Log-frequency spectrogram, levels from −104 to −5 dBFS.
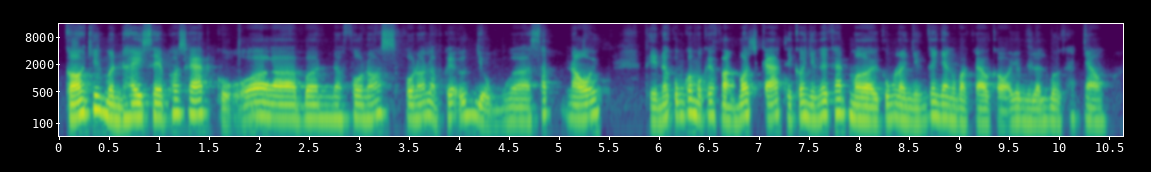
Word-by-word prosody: Có 140 Hz, +5 st, +8 dB
chứ, 210 Hz, -, +4 dB
mình 135 Hz, -7 st, +2 dB
hay 135 Hz, +3 st, +3 dB
xem 140 Hz, 0 st, 0 dB
podcast 170 Hz, -1 st, +2 dB
của, 145 Hz, +1 st, +3 dB
ờ, 130 Hz, -1 st, +6 dB
bên 130 Hz, 0 st, -1 dB, 0.2 s
Fonos, 135 Hz, +5 st, -3 dB
Fonos 130 Hz, +1 st, 0 dB
là 150 Hz, -, -2 dB
một -, -, -16 dB
cái 140 Hz, -, -1 dB
ứng 150 Hz, +2 st, -4 dB
dụng, 100 Hz, +1 st, -5 dB
à, 115 Hz, -1 st, -2 dB
sách 115 Hz, +8 st, -6 dB, 0.2 s
nói, 130 Hz, +3 st, +2 dB, 0.5 s
thì 115 Hz, -, -4 dB
nó 130 Hz, +4 st, -2 dB
cũng 150 Hz, 0 st, -4 dB
có 175 Hz, -, +2 dB
một 145 Hz, -, +1 dB
cái 150 Hz, +2 st, -4 dB
phần 125 Hz, -3 st, +3 dB
podcast 145 Hz, -1 st, +2 dB
thì 130 Hz, -, -5 dB
có 140 Hz, -, -1 dB
những 130 Hz, -4 st, -2 dB
cái 155 Hz, -, +1 dB
khách 170 Hz, 0 st, 0 dB
mời, 120 Hz, -4 st, +4 dB
cũng 130 Hz, +4 st, -4 dB
là 125 Hz, -2 st, +1 dB
những 110 Hz, -1 st, -7 dB
cái 150 Hz, -, -2 dB
nhân 135 Hz, -4 st, -1 dB
vật 105 Hz, -3 st, -2 dB
cào 105 Hz, 0 st, +2 dB
cọ 95 Hz, -1 st, -2 dB
trong 115 Hz, -1 st, -4 dB
nhiều 110 Hz, -, -6 dB
lĩnh 110 Hz, +1 st, -4 dB
vực 110 Hz, -3 st, -5 dB
khác 130 Hz, -, -18 dB
nhau. 110 Hz, 0 st, -4 dB
130 Hz, 265 wpm, -21 LUFS, 115-145 Hz, 0.5 s, Có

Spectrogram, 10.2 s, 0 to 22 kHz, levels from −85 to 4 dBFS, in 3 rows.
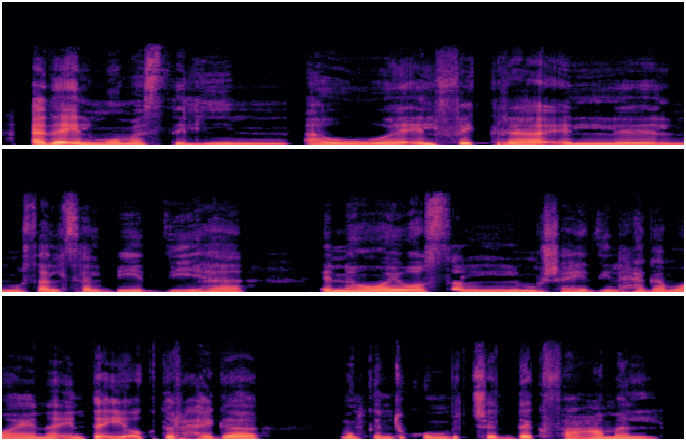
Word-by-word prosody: أداء 165 Hz, +4 st, +9 dB
الممثلين 170 Hz, -4 st, 0 dB
أو 155 Hz, +1 st, +2 dB
الفكرة 170 Hz, +5 st, +1 dB
اللي 150 Hz, -2 st, +2 dB
المسلسل 150 Hz, +5 st, -3 dB
بيديها، 160 Hz, +1 st, -4 dB, 0.4 s
إن 150 Hz, 0 st, +2 dB
هو 160 Hz, +2 st, +3 dB
يوصل 165 Hz, +1 st, +1 dB
للمشاهدين 155 Hz, -1 st, -3 dB
حاجة 160 Hz, +1 st, -5 dB
معينة، 155 Hz, -1 st, 0 dB
أنتَ 200 Hz, -, -4 dB
إيه 225 Hz, -1 st, +2 dB
أكتر 230 Hz, +1 st, -2 dB
حاجة 200 Hz, +1 st, +2 dB, 0.4 s
ممكن 185 Hz, +2 st, -2 dB
تكون 190 Hz, 0 st, -4 dB
بتشدك 180 Hz, -2 st, 0 dB
في 160 Hz, -, -5 dB
عمل؟ 155 Hz, -2 st, 0 dB
160 Hz, 130 wpm, -24 LUFS, 155-180 Hz, 0.4 s, أداء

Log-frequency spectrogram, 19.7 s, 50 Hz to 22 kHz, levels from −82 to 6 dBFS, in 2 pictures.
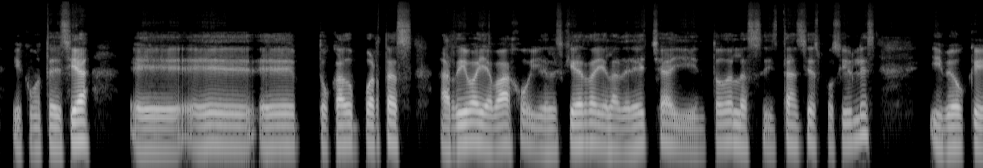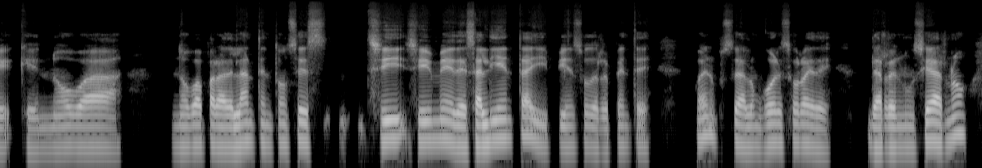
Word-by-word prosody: y -, -, -5 dB
como 110 Hz, 0 st, -8 dB
te 115 Hz, -, -2 dB
decía, 130 Hz, +4 st, +7 dB, 0.4 s
eh 115 Hz, +3 st, -1 dB
he 120 Hz, +1 st, 0 dB
he -, -, -12 dB, 0.2 s
tocado 120 Hz, +1 st, +1 dB
puertas 120 Hz, +2 st, 0 dB, 0.3 s
arriba 125 Hz, +4 st, +4 dB
y -, -, +3 dB
abajo 115 Hz, +1 st, +2 dB
y 110 Hz, -1 st, -6 dB
a -, -, -2 dB
la 105 Hz, -, -4 dB
izquierda 125 Hz, +3 st, +1 dB
y -, -, 0 dB
a 115 Hz, -, 0 dB
la 110 Hz, -1 st, -1 dB
derecha 110 Hz, -, -2 dB
y -, -, -7 dB
en 105 Hz, 0 st, -15 dB
todas 130 Hz, +1 st, -1 dB
las 115 Hz, -2 st, -3 dB
instancias 115 Hz, +3 st, -4 dB
posibles 130 Hz, +8 st, -5 dB, 0.5 s
y 120 Hz, -, -5 dB
veo 115 Hz, 0 st, +2 dB
que 110 Hz, -2 st, -1 dB
que 105 Hz, 0 st, -6 dB
no 110 Hz, +2 st, -4 dB
va 115 Hz, -2 st, +1 dB, 0.5 s
no 115 Hz, 0 st, -5 dB
va 120 Hz, 0 st, +3 dB
para 120 Hz, -2 st, +3 dB
adelante. 125 Hz, +3 st, +2 dB
Entonces, 130 Hz, -, -2 dB, 0.4 s
sí 145 Hz, +2 st, +4 dB
sí 135 Hz, 0 st, +2 dB
me 140 Hz, -1 st, +3 dB
desalienta 125 Hz, -, +3 dB
y 65 Hz, -4 st, -3 dB
pienso 115 Hz, 0 st, -4 dB
de 110 Hz, -, 0 dB
repente: 115 Hz, +2 st, -6 dB, 0.4 s
Bueno, 80 Hz, -1 st, -2 dB
pues -, -, -10 dB
a 120 Hz, -, +4 dB
lo 115 Hz, 0 st, -3 dB
mejor 125 Hz, +3 st, +1 dB
es 125 Hz, -, -8 dB
hora 125 Hz, -2 st, +2 dB
de 105 Hz, -3 st, -3 dB, 0.3 s
de 110 Hz, 0 st, +3 dB
renunciar, 115 Hz, +4 st, +3 dB
¿no?" 170 Hz, +2 st, -2 dB
115 Hz, 170 wpm, -24 LUFS, 110-125 Hz, 0.5 s, decía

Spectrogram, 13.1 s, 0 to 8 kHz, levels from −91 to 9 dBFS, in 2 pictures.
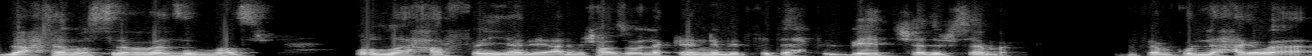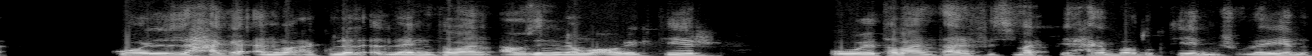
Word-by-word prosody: ده 120 Hz, -, +2 dB
إحنا 120 Hz, -, -1 dB
بُص 145 Hz, +4 st, 0 dB
لمّا 120 Hz, -3 st, +3 dB
بانزِل 135 Hz, +1 st, +3 dB
مصر 155 Hz, -, -2 dB, 0.4 s
والله -, -, +2 dB
حرفيًا 130 Hz, -4 st, 0 dB
يعني 95 Hz, -1 st, 0 dB
مش 100 Hz, +4 st, -7 dB
عاوز 120 Hz, +1 st, -1 dB
أقول 120 Hz, +1 st, -3 dB
لك -, -, -1 dB
كإن 115 Hz, +3 st, +1 dB
بتفتح 100 Hz, -1 st, -2 dB
في -, -, -31 dB
البيت 140 Hz, +10 st, 0 dB
شادر 120 Hz, -2 st, 0 dB
سمك، -, -, -3 dB, 0.6 s
أنت -, -, -18 dB
فاهم، 120 Hz, -, +1 dB
كل 130 Hz, +2 st, +2 dB
حاجة 120 Hz, 0 st, +1 dB
بقى 125 Hz, -, +1 dB, 0.5 s
كل 155 Hz, -1 st, +5 dB
حاجة 140 Hz, +2 st, 0 dB
أنواع 120 Hz, +1 st, -1 dB
كلّها 120 Hz, 0 st, -1 dB
ال 100 Hz, -, -3 dB
لإن 120 Hz, +3 st, +2 dB
طبعًا 125 Hz, 0 st, 0 dB
عاوزين 95 Hz, +7 st, +1 dB
ينوّعوا 110 Hz, -1 st, +2 dB
لي 120 Hz, -, 0 dB
كتير، 130 Hz, +3 st, -1 dB, 0.5 s
وطبعًا 105 Hz, +7 st, +2 dB
أنت 120 Hz, -, -9 dB
عارف 135 Hz, 0 st, -2 dB
السمك 135 Hz, 0 st, -5 dB
في 140 Hz, -, -11 dB
حاجات 155 Hz, +2 st, -2 dB
برضه 160 Hz, -2 st, -1 dB
كتير 155 Hz, +4 st, -1 dB
مش -, -, -10 dB
قليلة. 125 Hz, +6 st, +1 dB
125 Hz, 205 wpm, -14 LUFS, 115-135 Hz, 0.6 s, كل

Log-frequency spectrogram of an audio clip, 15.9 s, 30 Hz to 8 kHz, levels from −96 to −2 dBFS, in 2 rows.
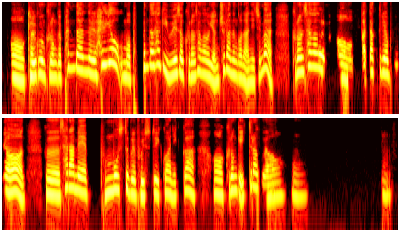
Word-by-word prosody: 어. 180 Hz, -4 st, +3 dB
결국은 205 Hz, +4 st, +4 dB
그런 200 Hz, 0 st, -1 dB
걸 195 Hz, -, -1 dB
판단을 270 Hz, -6 st, +1 dB
할려 365 Hz, -, +3 dB
뭐 190 Hz, -1 st, -1 dB, 0.2 s
판단하기 330 Hz, -, +1 dB
위해서 230 Hz, +2 st, +4 dB
그런 205 Hz, -1 st, -2 dB
상황을 225 Hz, -5 st, -1 dB
연출하는 220 Hz, -, -1 dB
건 185 Hz, -3 st, -2 dB
아니지만 160 Hz, -, -1 dB, 0.4 s
그런 250 Hz, +2 st, +2 dB
상황을 320 Hz, +1 st, +2 dB
만 455 Hz, -2 st, -1 dB, 0.2 s
어 160 Hz, -4 st, -1 dB, 0.2 s
맞닥뜨려 240 Hz, +5 st, +1 dB
보면 205 Hz, -, +2 dB, 0.4 s
그 180 Hz, -3 st, +2 dB
사람의 230 Hz, -2 st, +1 dB, 0.2 s
본 185 Hz, -, -5 dB
모습을 225 Hz, -4 st, +1 dB
볼 170 Hz, 0 st, 0 dB
수도 185 Hz, +3 st, -7 dB
있고 180 Hz, +2 st, -2 dB
하니까 180 Hz, +3 st, -3 dB, 0.3 s
어 185 Hz, -1 st, 0 dB
그런 220 Hz, +5 st, -2 dB
게 175 Hz, -, -1 dB
있더라고요. 165 Hz, -, -5 dB, 0.2 s
음. 165 Hz, -1 st, -10 dB, 1.5 s
음. 175 Hz, -1 st, -11 dB
205 Hz, 280 characters per minute, -20 LUFS, 175-255 Hz, 1.5 s, 결국은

